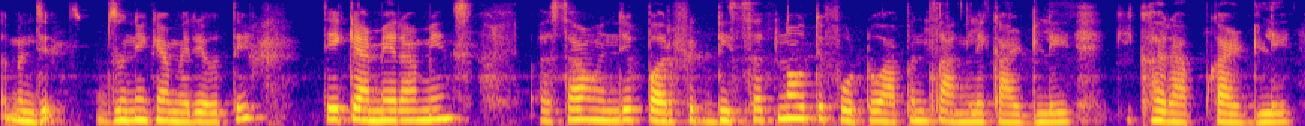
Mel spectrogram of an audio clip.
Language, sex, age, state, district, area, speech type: Marathi, female, 18-30, Maharashtra, Yavatmal, rural, spontaneous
